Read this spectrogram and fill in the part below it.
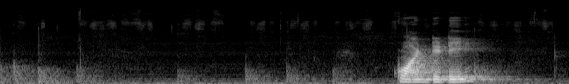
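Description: A pen scratches out notes on paper in a string of short, close strokes with small pauses between them, followed by someone speaking.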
